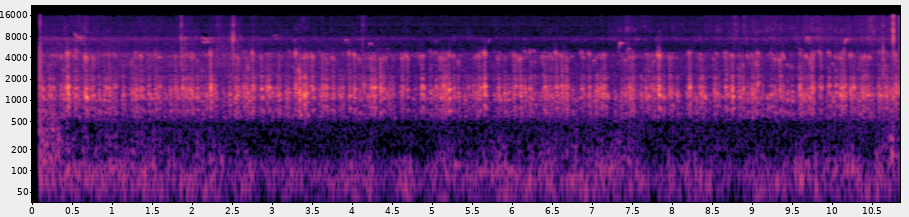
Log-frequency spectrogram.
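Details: A dense chorus of wood frogs, recorded 17 February 2023, giving low, clucking, duck-like croaks that overlap without pause.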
